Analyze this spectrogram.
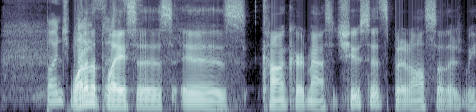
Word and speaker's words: Concord: Conquered. That's spelled C O N C O D.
